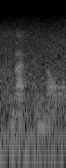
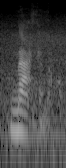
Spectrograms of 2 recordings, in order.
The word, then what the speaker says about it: Mackinac: Yeah, Mackinac. Mackinac.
